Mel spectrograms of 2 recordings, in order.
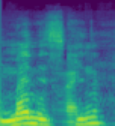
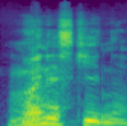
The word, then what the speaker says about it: Måneskin: Je vais continuer avec Maneskin. Alors qu'en effet, on prononce Måneskin.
